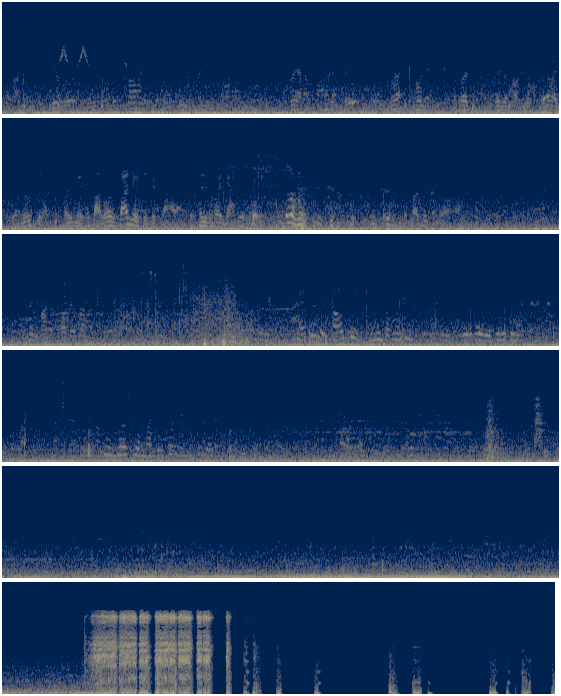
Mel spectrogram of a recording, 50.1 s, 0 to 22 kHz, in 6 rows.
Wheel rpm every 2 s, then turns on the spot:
0, 0, 0, 0, 0, 0, 0, 0, 0, 0, 0, 0, 0, 0, 0, 0, 0, 0, 0, 0, 0, 30, 140, 20, 0.
none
